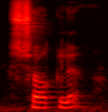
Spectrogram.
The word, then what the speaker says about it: chocolat: The French consonant blend, CH has the sound of SH like in English word machine, shin, machine. Okay. Santé, acheter, okay, acheter, chien, chocolat, parachute, parachute.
